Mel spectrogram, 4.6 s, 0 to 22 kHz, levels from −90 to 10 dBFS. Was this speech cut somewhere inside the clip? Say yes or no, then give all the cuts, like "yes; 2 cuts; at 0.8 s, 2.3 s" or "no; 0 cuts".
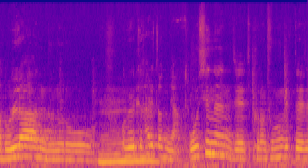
yes; 1 cut; at 2.8 s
